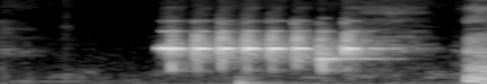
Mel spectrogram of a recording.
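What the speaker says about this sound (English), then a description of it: "I forgot that phone was even on." A phone ringtone plays close and loud, a quick electronic warble of about eight rapid pulses that fades, followed by a brief clunk.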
